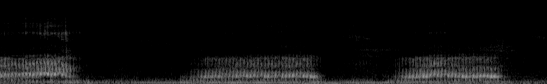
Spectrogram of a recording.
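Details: A cat purring in three rumbling bursts, each about a second long, separated by quieter pauses. A low hum continues underneath.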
